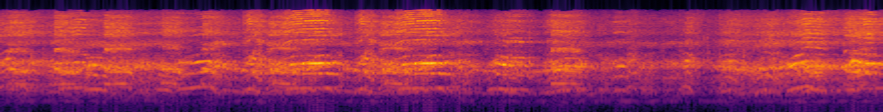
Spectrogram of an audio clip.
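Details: Displaying male Andean cock-of-the-rock calling at their lek: a thick, unbroken chorus of wavy nasal squawks and sharp harsh notes overlapping from several birds.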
